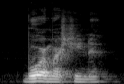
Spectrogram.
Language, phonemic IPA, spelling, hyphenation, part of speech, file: Dutch, /ˈboːr.maːˌʃi.nə/, boormachine, boor‧ma‧chi‧ne, noun, Nl-boormachine.ogg
- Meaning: drill (electrical or fuel-powered appliance for drilling holes)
